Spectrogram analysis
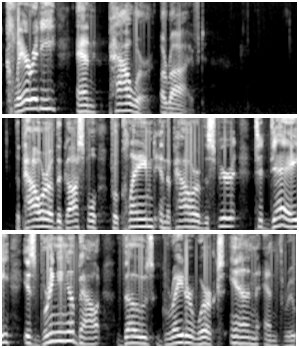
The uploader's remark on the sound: at Covenant Hope Church in Dubai, UAE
